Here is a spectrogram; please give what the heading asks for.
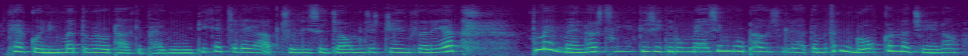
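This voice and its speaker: Woman acting husky, talkative, scolding young woman. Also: high voice, very fast, few pauses, mellow. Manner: rambling, teasing, stammers when flustered.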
